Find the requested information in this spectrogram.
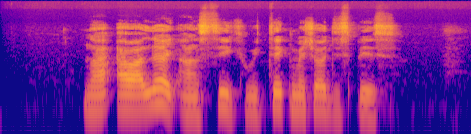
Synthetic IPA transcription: naʔawalɛd͡ʒãnstikwitʰekmɛt͡ʃɔdispes

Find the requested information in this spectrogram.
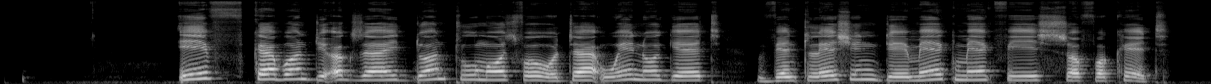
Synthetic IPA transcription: if | kabɔ̃ndiʔɔkzaɪdːɔ̃ntʰumɔsfɔwɔtawenoɡɛt | vɛ̃ntileʃɔ̃ndemekmekfissɔfɔkʰet

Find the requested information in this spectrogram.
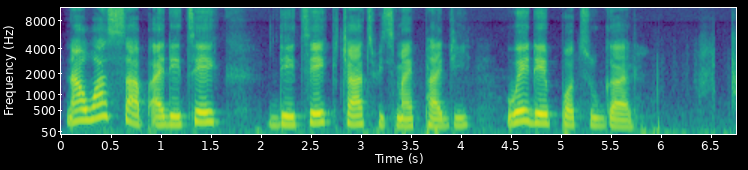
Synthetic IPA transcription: nawɔtsapa̰jdetʰe | detʰekt͡ʃatwitmajpadi | wedepɔtuɡal

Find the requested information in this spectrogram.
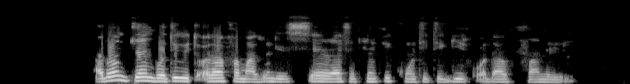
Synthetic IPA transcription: aɪdõnd͡ʒɔ̃ɪ̃nbɔdiwiðɔ̰dafamaswɛ̃ndesɛɹasĩnpʰlɛ̃ntikwɔ̃ntituɡivɔ̰dafamilḭ

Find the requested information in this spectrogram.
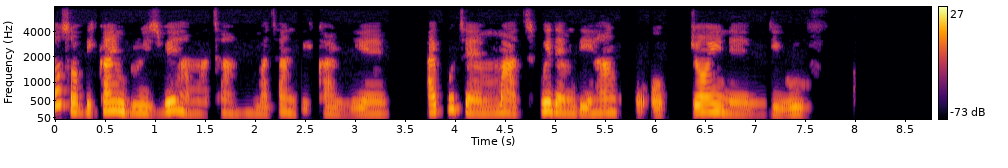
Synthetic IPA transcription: dɔsɔfdikãɪ̃nbɹizweɦamatʰãnamatʰãndekʰaɹiɛm | aɪputɛ̃mːatwedɛ̃mdeɦãŋfɔ̰ʔɔp̚d͡ʒɔ̃ĩnɛmdiɹuf

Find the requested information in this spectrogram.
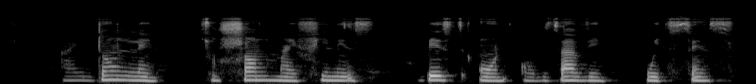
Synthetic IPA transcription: ajdõnlɛn | tʰuʃɔ̃nmajfilĩŋs | bestɔ̃nɔbzavĩŋ | widsɛ̃ns

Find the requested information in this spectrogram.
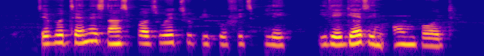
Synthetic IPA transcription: tebotʰɛnisnaspɔtswetʰupipolfitple | ideɡɛthĩmɔ̃nbɔd

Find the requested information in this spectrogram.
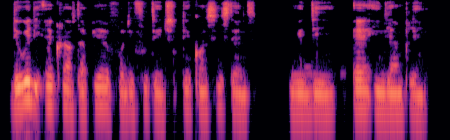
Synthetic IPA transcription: dəwediʔɛkʰɹaftapʰiədfɔdəfutʰed͡ʒd̥ekʰɔ̃nsistɛ̃nt | wiði | ɛĩndiãnpʰlẽn

